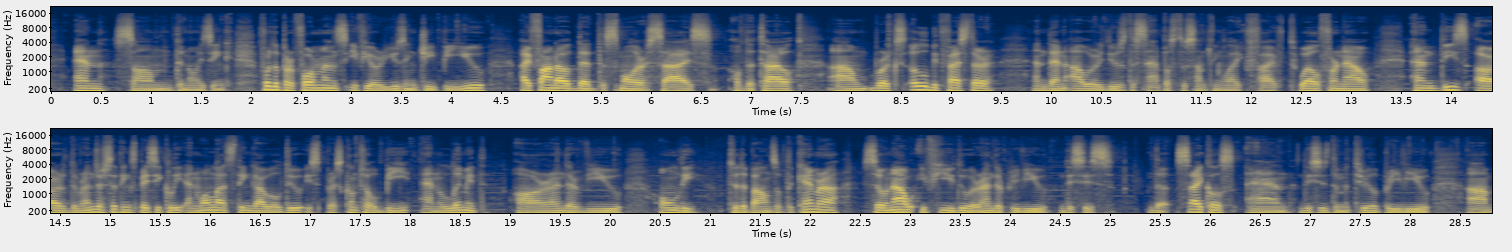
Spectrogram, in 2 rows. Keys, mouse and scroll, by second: 0.6 click, 1.6 click, 1.9-3.0 scroll down 2, 3.0 click, 5.3 click, 7.4 KP_Enter, 9.2 click, 10.3 click, 12.6-13.4 scroll up 3, 17.4 ctrl+b, 22.3 z, 22.5 z, 25.7 z, 27.3-27.7 scroll up 2, 27.9 ctrl+s, 28.2 z.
